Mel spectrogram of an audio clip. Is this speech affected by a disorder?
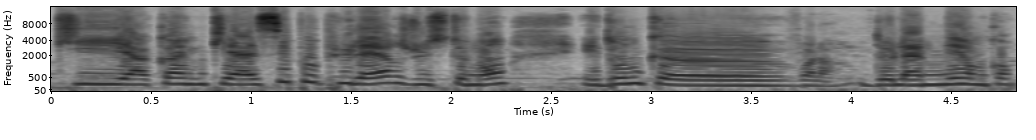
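No.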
